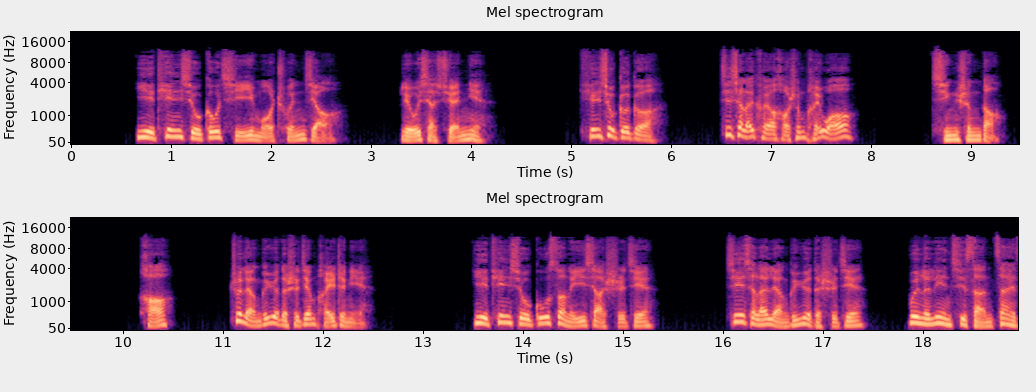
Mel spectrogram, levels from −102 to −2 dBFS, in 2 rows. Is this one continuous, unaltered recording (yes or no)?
no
